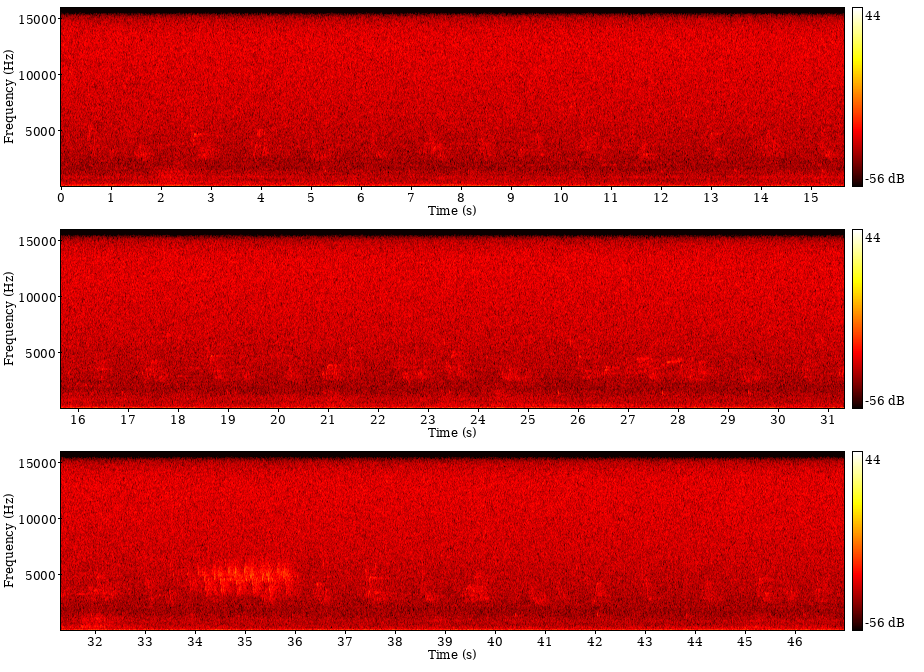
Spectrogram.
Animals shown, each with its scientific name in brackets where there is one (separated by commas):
Ovenbird (Seiurus aurocapilla), Eastern Wood-Pewee (Contopus virens), Red-eyed Vireo (Vireo olivaceus)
